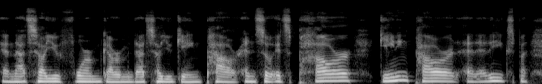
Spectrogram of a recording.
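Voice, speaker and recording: A man with a medium pitch and a dark, mellow, somewhat breathy tone speaks at a fairly quick pace. The intonation is fairly even and the sound is dry and close with no echo. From Canada, North Vancouver. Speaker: city councillor. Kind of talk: casual interview. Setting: in person.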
